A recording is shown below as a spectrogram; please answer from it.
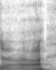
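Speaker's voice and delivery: low, quiet groggy groan; morning groan. Shown as a demonstration. Coach showing their waking-up self, groggy groan. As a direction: groan as if just woken up. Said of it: "When I wake up in the morning".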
